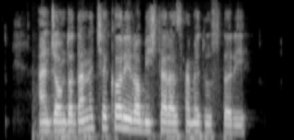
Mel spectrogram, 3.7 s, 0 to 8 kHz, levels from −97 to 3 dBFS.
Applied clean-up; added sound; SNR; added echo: neural mask model RNNoise.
